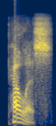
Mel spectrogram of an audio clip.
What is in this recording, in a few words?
"pelisse", American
